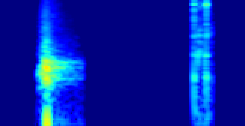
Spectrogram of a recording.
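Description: Subscribe-animation sound effects: a short pop as the button graphic appears, then a quick double mouse click near the end as the cursor clicks the subscribe button.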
